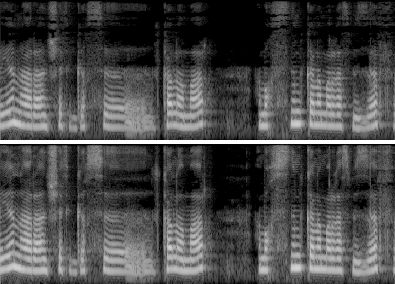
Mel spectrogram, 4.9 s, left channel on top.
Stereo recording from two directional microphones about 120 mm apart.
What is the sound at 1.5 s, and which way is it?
Speech, 40° right (ahead or behind).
